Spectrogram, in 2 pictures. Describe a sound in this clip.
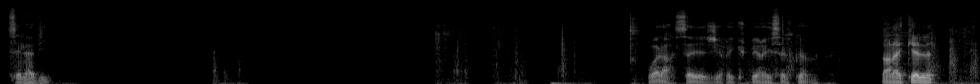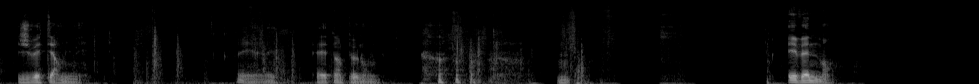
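A man speaks calmly and closely into a microphone, reading out in short phrases.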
